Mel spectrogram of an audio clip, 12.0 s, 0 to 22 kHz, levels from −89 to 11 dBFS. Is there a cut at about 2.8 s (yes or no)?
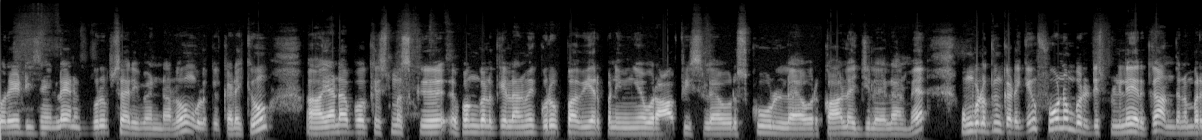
no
